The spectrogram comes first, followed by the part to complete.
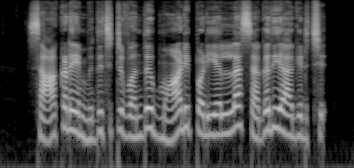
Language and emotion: Tamil, disgusted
